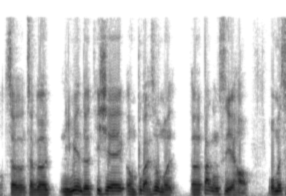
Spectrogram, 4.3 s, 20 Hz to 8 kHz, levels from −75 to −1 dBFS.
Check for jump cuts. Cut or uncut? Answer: uncut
